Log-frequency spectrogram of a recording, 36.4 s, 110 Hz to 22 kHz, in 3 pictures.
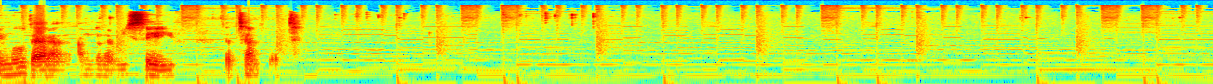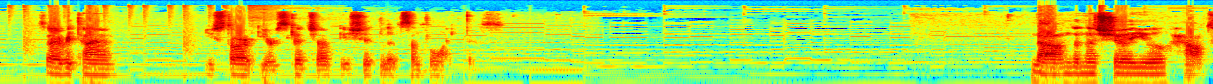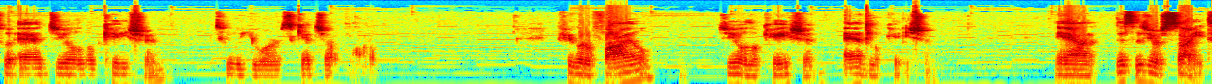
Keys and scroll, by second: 6.9 Tab.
